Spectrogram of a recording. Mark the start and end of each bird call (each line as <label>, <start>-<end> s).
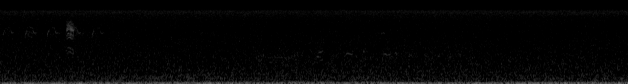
Hawaii Amakihi (Chlorodrepanis virens), 0.0-1.1 s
